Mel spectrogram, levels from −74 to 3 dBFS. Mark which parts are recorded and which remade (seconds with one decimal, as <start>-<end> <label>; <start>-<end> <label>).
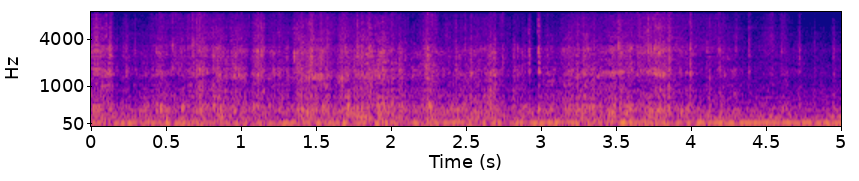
0.0-1.8 remade; 1.8-3.1 recorded; 3.1-5.0 remade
